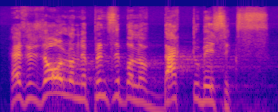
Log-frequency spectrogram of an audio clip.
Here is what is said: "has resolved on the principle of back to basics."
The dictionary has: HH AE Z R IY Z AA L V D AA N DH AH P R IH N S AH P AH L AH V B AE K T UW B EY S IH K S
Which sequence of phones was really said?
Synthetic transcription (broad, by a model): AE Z R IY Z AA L D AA N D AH P R IH N S AH P AH L AH V B AE K T UW B EY S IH K S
